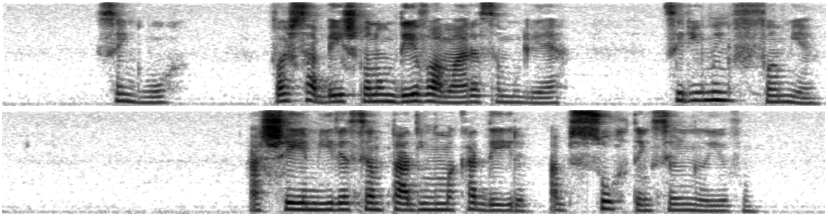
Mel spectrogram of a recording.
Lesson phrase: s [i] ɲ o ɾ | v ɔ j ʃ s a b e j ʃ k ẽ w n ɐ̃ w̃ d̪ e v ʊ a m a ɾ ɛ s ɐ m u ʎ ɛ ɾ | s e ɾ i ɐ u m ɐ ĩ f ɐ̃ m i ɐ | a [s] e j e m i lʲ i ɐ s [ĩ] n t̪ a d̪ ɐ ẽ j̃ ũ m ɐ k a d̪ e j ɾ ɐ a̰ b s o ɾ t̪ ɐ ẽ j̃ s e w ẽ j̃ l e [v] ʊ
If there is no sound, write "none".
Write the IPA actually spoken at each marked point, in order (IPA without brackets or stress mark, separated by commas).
e, ʃ, ẽ, v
